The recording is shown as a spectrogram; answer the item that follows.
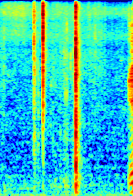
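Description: A hand handling a hard polypropylene cooler, making three small clicks, the last and loudest a little over a second in.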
